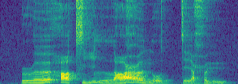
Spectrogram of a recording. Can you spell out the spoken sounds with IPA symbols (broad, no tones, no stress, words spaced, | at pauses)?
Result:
ɹœhɑ t͡si lːɑʕœ notːe ħy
